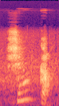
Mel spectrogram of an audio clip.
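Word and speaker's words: szynka: তাহলে এটার উচ্চারণটা কি, শিনকা, শিনকা, তাহলে আপনি শিনকা খেতে চান না, অবশ্যই বলতে হবে যে শিনকা, নিয়ে শিনকা।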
